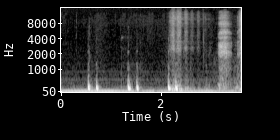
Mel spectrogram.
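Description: A low, muffled heartbeat sound effect for Jimmy John's heartbeat picking up thumps out three lub-dub pairs at a steady, slightly quickened pace, with a faint breathy hiss rising near the end.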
